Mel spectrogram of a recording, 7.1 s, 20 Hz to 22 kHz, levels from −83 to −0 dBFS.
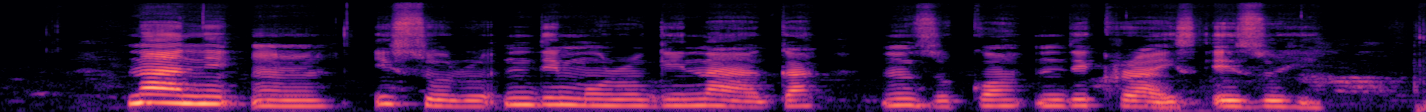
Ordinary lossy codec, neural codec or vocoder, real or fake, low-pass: none; none; real; 19.8 kHz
